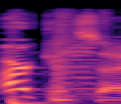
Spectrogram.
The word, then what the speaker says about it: Arkansas: to move to Arkansas, you always had to say it like that. Arkansas. You really got to go up above the top. That's how you know you're local.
